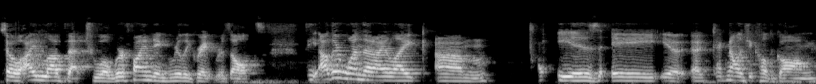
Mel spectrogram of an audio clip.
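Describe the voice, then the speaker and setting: Speaking in a Canadian accent with an ordinary speaking voice, a woman talks at a fairly slow pace and fairly low pitch, with lively intonation and very even loudness. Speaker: sales consultant. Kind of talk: panel discussion. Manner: casual, many fillers.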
